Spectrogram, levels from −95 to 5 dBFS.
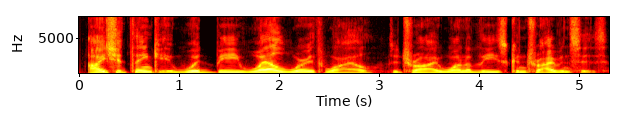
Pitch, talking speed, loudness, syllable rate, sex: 135 Hz, 170 wpm, -17 LUFS, 4.2 syllables/s, male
